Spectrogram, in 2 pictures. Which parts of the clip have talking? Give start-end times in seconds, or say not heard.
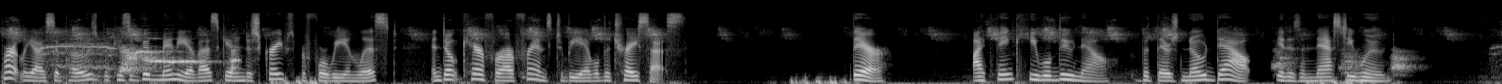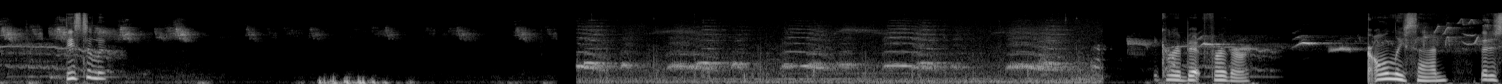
0.0-6.8, 8.4-13.9, 15.7-16.1, 26.6-27.6, 28.7-29.9.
